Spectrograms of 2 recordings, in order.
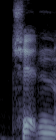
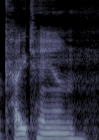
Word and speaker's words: chitin: have three materials this hard chitin armor or kaitan however you want to pronounce it um Titan Titan whatever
